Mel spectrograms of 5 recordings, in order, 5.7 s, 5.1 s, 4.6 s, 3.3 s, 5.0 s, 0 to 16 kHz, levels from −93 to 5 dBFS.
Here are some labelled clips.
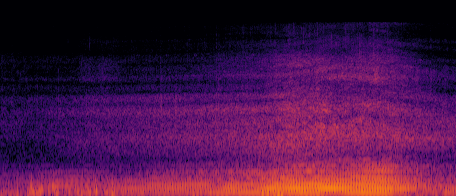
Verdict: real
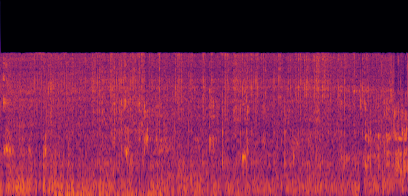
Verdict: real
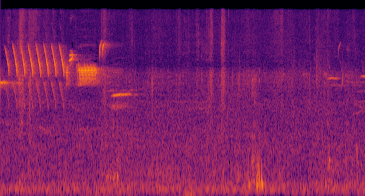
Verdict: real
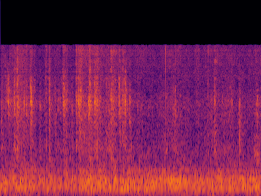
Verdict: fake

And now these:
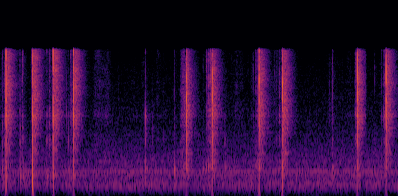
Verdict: real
